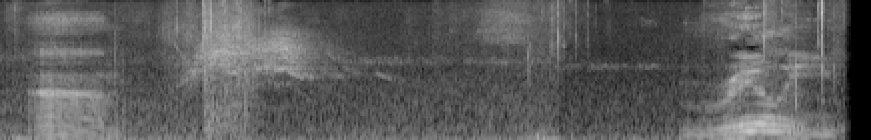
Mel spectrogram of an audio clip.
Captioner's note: cat screaming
